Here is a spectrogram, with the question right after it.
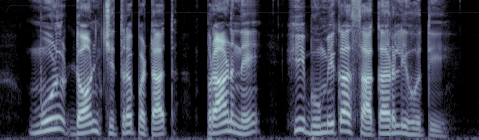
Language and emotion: Marathi, neutral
